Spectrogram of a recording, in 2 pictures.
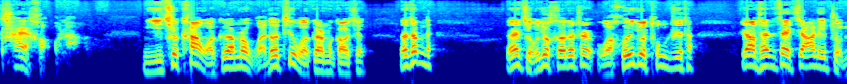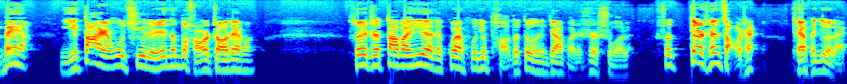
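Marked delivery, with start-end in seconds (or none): none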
